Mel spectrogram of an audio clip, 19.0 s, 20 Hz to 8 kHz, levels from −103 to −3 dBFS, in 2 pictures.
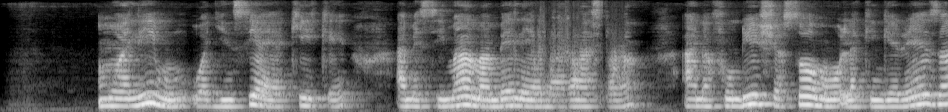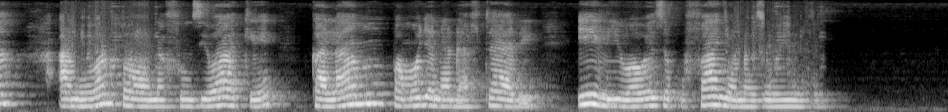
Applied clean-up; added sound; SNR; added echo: neural separator model SepFormer DNS4.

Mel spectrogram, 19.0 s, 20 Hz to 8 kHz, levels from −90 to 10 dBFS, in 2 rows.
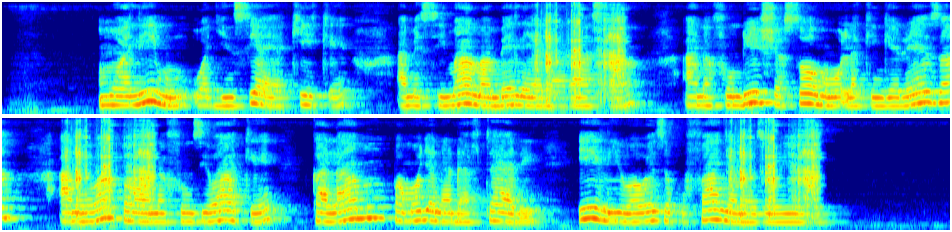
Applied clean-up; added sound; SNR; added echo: none; Glass; 6 dB; reverberation time 0.4 s.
